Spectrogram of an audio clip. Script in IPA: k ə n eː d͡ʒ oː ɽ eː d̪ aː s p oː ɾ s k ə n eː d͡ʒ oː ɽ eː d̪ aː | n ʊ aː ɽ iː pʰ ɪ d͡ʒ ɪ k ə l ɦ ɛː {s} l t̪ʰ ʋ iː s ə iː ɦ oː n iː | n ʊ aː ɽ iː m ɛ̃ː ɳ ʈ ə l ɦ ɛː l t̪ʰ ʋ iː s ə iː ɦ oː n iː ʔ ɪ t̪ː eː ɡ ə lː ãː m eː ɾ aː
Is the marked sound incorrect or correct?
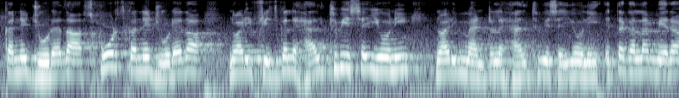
incorrect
